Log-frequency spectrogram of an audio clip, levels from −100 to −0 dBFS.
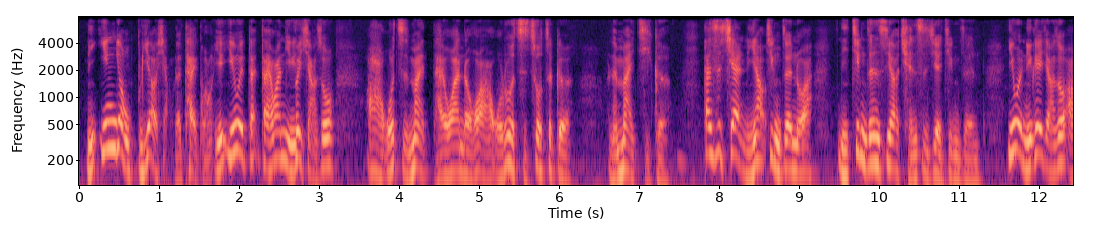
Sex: male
